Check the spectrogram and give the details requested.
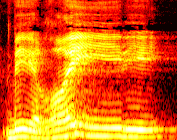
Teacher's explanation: জবরের পরে ইয়া সাকিন লিনের হরফ। লিনের হরফ হইলে তাড়াতাড়ি পড়তে হয়।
